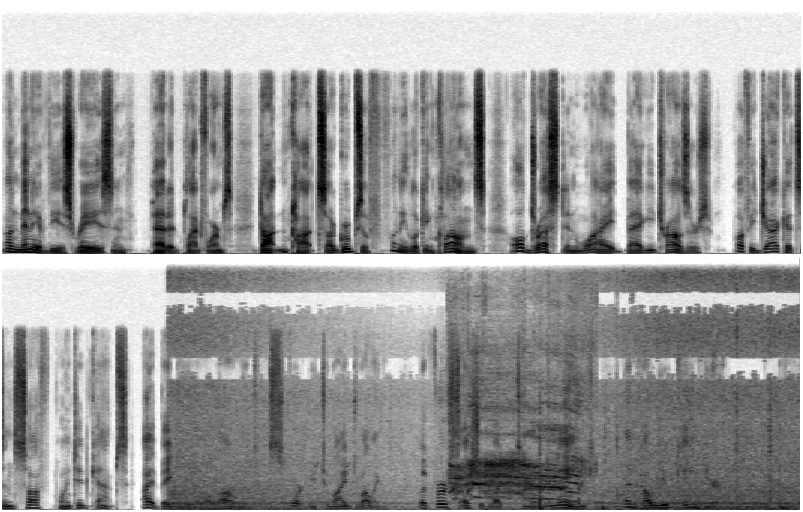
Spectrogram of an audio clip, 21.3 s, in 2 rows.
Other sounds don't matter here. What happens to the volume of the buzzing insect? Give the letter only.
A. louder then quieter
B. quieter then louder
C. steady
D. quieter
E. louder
B.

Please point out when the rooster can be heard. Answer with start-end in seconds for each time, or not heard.
16.6-18.6.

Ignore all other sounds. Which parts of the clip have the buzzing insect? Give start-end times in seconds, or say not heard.
12.8-21.2.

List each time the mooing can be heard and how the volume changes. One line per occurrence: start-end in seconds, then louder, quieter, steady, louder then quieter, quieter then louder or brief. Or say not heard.
not heard.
